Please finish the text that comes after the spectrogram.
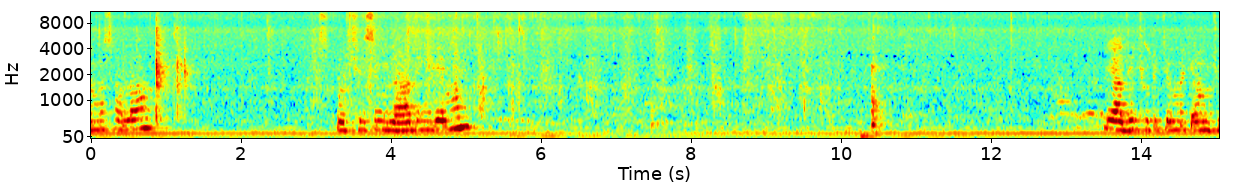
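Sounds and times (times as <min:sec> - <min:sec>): steady low hum: 0:00.0 - 0:15.0
paste sizzling in oil: 0:00.1 - 0:14.3
spatula stirring and scraping: 0:04.4 - 0:10.0.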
